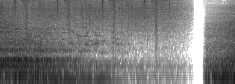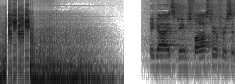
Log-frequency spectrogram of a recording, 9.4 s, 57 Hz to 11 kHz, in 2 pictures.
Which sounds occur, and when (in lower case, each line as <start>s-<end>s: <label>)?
0.0s-2.2s: sound effect
0.0s-3.8s: mechanisms
0.3s-0.7s: generic impact sounds
1.0s-2.6s: male singing
1.1s-1.6s: generic impact sounds
2.0s-2.4s: generic impact sounds
2.9s-3.2s: generic impact sounds
4.1s-7.2s: sound effect
7.5s-9.4s: mechanisms
7.7s-9.4s: male speech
